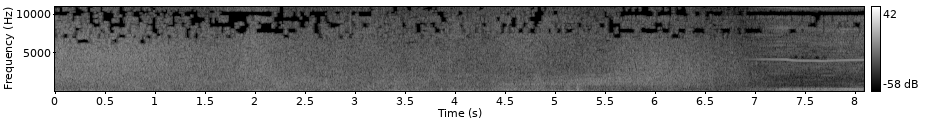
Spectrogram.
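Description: Water roars and crashes in a huge spray.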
